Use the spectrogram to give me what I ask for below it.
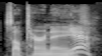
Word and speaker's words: Sauternes: Sauternes? – Yeah.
